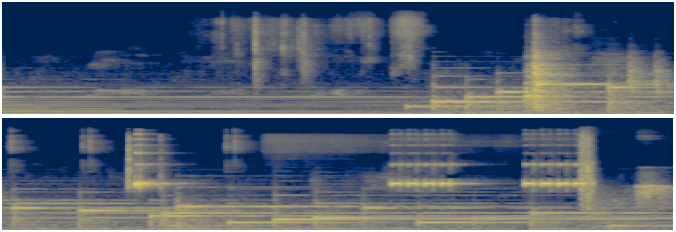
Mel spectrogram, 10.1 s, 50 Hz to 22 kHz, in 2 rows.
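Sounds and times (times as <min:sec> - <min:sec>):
kitchen timer beeping: 0:06.0 - 0:06.3, 0:08.0 - 0:09.5.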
